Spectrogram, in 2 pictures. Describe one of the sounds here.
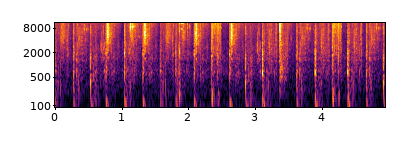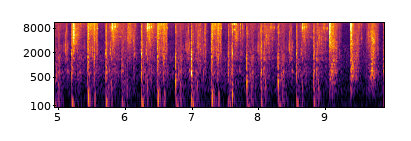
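Quick footsteps run over dry ground.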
